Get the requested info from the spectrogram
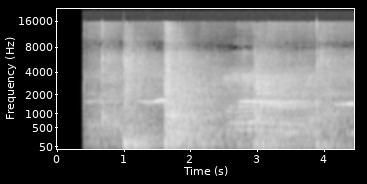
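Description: A football thudding on artificial turf: a few sharp thumps, the loudest about a second in and another just after, with voices between them.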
